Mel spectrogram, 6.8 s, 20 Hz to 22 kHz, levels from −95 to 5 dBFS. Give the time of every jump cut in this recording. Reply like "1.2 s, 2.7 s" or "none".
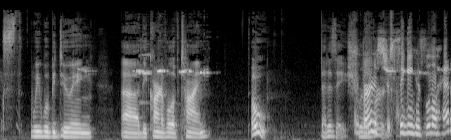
none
